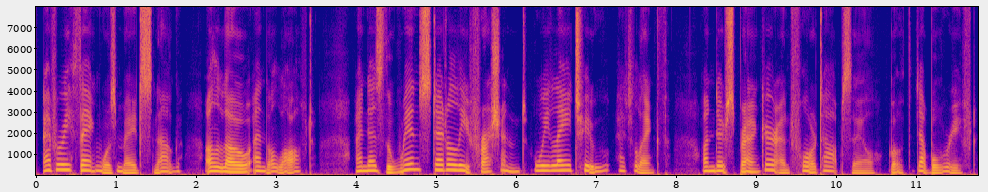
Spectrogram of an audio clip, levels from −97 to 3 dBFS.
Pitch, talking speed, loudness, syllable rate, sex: 185 Hz, 130 wpm, -18 LUFS, 4.0 syllables/s, female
